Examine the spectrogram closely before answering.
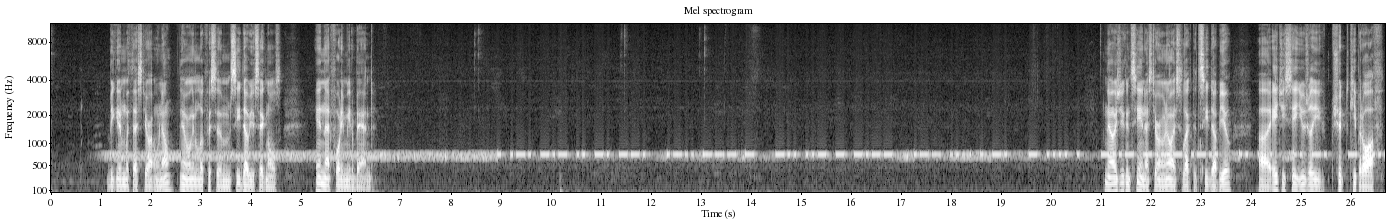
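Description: Morse code beeps steadily through a radio receiver.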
